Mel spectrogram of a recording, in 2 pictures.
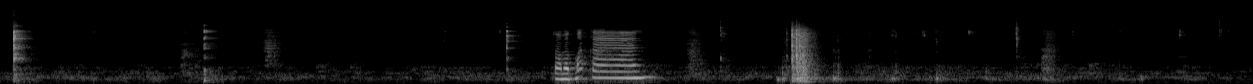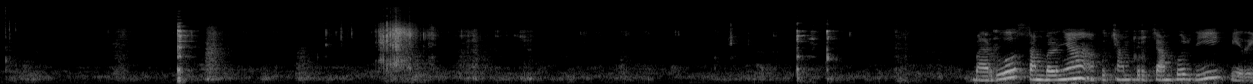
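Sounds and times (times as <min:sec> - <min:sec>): chewing and crunching: 0:07.0 - 0:13.9, 0:14.8 - 0:21.6.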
